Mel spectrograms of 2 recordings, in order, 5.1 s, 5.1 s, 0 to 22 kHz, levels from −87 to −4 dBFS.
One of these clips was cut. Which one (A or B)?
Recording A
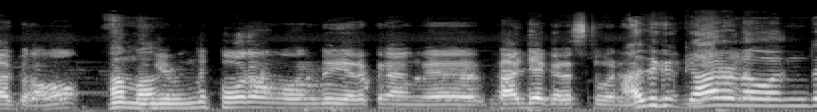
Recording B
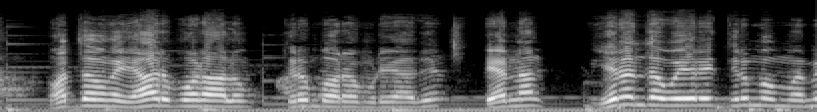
B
